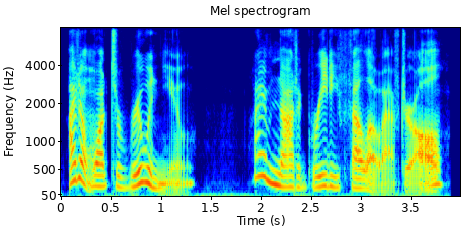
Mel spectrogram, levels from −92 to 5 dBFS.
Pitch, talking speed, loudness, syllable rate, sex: 220 Hz, 210 wpm, -19 LUFS, 5.5 syllables/s, female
